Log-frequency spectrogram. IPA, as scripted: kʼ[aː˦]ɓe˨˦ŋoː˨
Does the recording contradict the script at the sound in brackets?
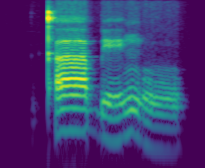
no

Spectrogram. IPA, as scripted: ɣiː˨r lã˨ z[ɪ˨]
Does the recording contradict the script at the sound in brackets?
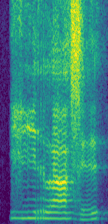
yes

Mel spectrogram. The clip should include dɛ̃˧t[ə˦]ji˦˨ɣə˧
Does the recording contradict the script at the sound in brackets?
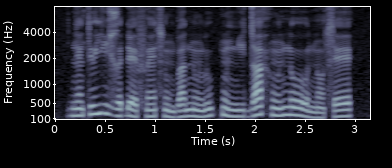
yes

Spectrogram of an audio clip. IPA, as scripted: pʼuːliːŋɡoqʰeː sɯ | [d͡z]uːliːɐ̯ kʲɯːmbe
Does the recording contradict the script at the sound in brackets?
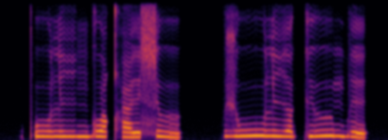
yes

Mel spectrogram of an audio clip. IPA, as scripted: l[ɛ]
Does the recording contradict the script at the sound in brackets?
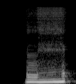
yes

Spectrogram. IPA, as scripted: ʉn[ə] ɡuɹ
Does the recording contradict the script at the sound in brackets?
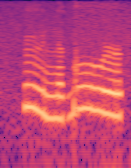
no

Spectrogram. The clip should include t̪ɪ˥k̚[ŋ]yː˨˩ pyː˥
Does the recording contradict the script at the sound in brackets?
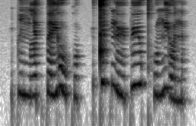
yes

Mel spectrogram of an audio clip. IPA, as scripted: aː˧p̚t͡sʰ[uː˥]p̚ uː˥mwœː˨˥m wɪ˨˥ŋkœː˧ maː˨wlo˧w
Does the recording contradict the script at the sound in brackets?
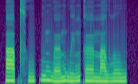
yes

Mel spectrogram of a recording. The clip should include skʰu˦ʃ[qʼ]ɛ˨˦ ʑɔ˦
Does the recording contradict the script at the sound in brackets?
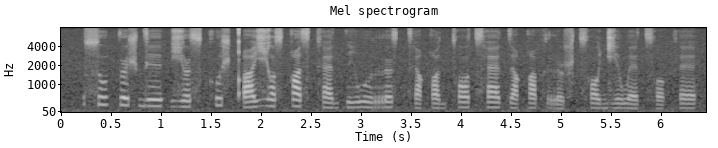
no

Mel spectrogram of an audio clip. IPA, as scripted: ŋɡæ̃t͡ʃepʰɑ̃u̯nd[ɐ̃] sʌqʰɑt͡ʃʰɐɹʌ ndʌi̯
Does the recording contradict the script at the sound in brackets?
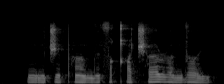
no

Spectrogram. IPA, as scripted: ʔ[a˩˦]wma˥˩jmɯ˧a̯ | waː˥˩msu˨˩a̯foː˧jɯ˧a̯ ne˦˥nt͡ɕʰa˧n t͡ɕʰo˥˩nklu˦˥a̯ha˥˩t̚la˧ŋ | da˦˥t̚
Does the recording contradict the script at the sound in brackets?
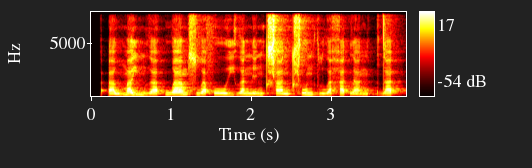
no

